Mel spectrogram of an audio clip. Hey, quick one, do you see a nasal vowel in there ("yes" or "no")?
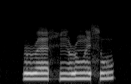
yes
